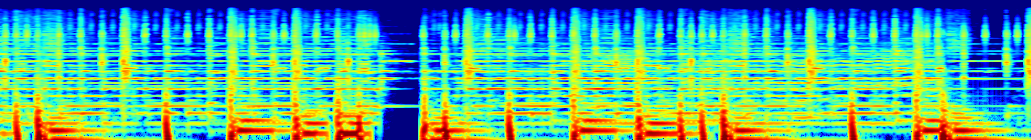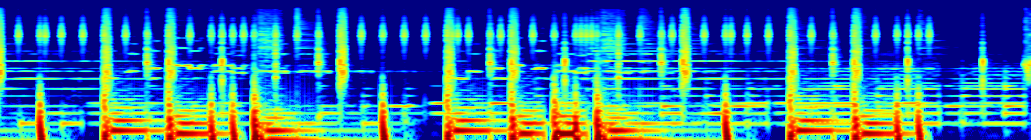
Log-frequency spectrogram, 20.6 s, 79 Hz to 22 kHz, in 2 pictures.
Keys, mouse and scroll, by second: 2.4 Caps_Lock, 2.4 click, 6.7-7.4 typing, 6.9 click, 9.0-10.5 typing, 9.3 click, 10.3 click, 10.5 right click, 11.5 click, 13.6 F8, 14.8 Return, 17.0 F12, 18.1-18.8 typing, 20.5-20.6 typing.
